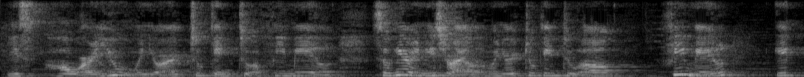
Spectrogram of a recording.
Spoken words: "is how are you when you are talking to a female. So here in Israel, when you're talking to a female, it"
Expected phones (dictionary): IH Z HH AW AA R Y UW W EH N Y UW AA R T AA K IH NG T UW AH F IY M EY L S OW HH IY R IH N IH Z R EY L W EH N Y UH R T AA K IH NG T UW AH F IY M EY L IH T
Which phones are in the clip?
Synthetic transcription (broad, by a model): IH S HH AW AA R Y UW W EH N Y UW AA R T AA K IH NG T UW AH F IY M EY L S OW HH IY R IH N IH S R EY L W EH N Y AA R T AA K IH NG T UW AH F IY M EY L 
